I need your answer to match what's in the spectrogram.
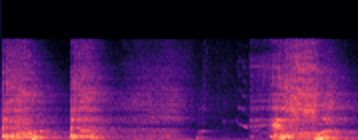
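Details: Three short, harsh cough bursts with little rattle from a young man with autism; a dry cough, possibly from dust allergy.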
